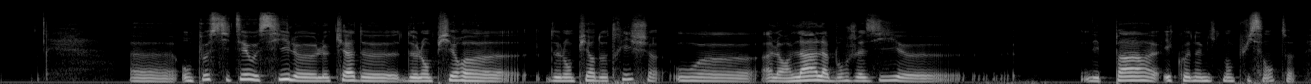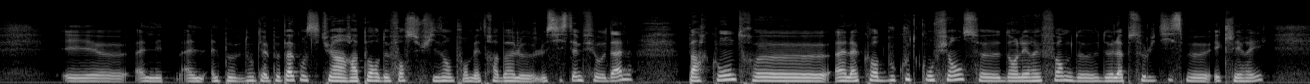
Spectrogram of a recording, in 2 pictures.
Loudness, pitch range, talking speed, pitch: -25 LUFS, 145-180 Hz, 145 wpm, 160 Hz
